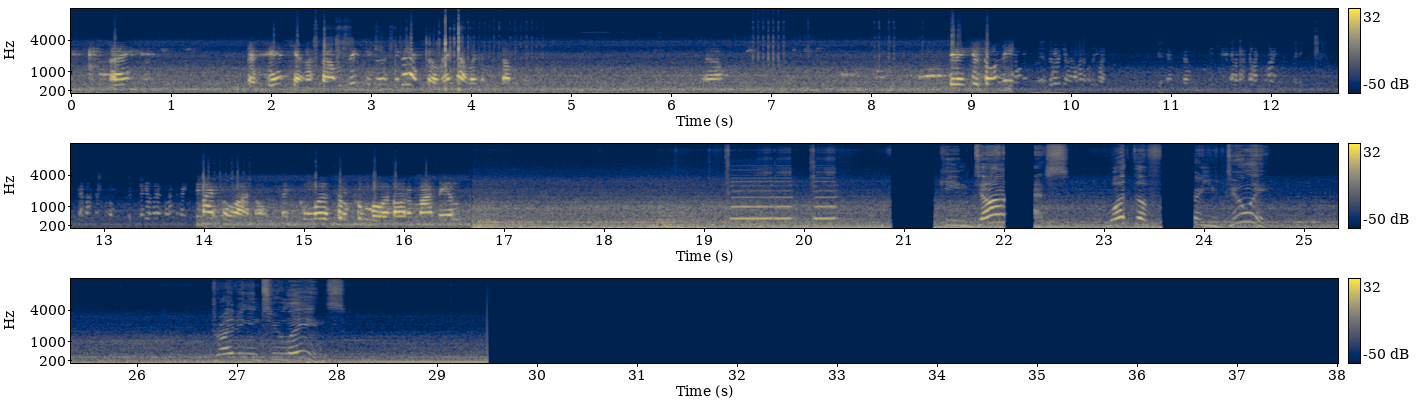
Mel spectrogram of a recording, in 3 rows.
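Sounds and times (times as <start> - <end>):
car cabin road and engine noise: 0.0 - 29.5
car horn: 19.2 - 20.5.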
